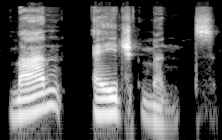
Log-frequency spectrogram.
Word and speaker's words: management: The stress goes in those first 3 letters. Man, good. Management, management, management.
